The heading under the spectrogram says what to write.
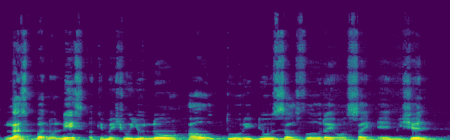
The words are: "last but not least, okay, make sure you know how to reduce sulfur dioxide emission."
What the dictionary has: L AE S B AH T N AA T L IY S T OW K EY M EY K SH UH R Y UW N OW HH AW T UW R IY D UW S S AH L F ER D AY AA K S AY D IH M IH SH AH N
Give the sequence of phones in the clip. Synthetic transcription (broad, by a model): L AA S B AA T N AA T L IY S OW K EY M EY K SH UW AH Y UW N OW HH AW T UW R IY D UW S S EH L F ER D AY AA S AY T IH M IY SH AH N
